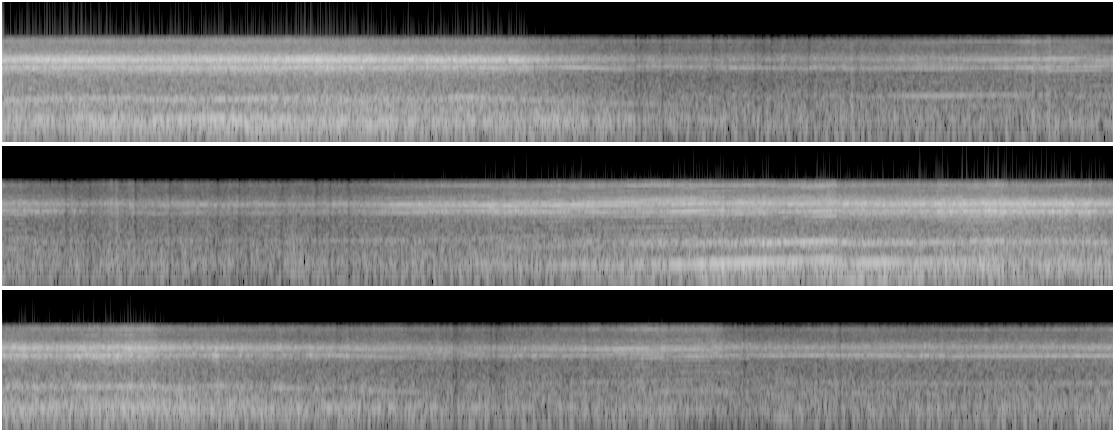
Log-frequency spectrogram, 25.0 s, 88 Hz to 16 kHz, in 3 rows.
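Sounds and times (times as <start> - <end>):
kart engine revving: 0.0 - 25.0.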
